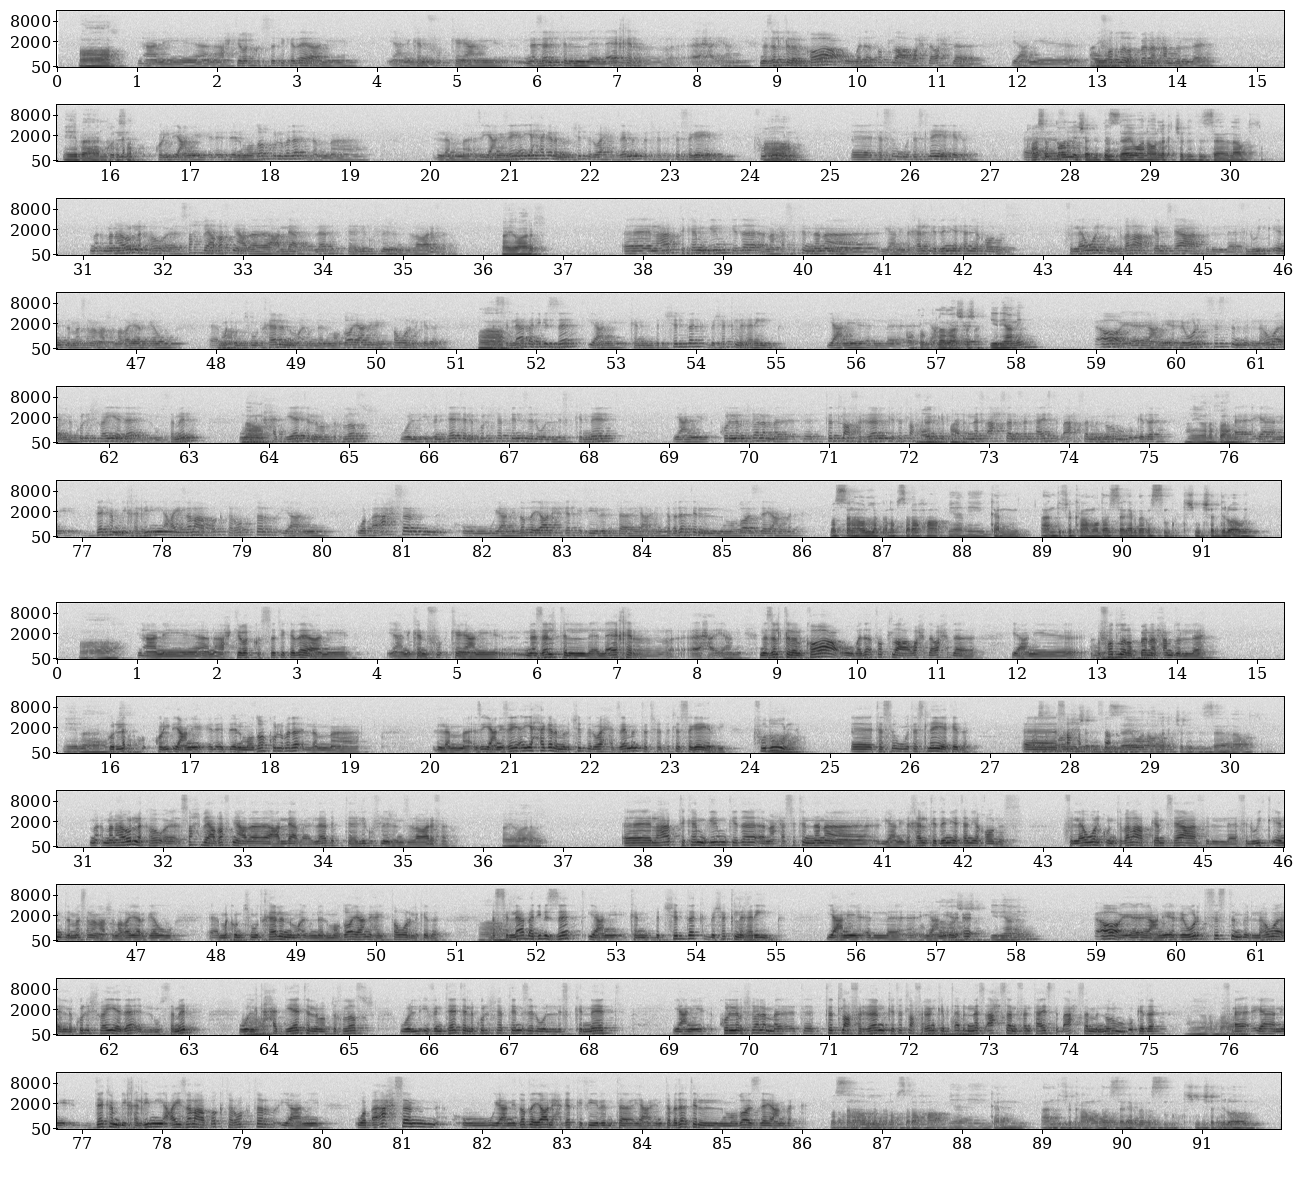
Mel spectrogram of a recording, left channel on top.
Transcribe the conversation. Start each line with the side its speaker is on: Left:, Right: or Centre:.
Left: اه
Right: يعني انا احكي لك قصتي كده يعني يعني كان فو... كان يعني نزلت ال... لاخر يعني نزلت للقاع وبدات اطلع واحده واحده يعني
Left: ايوه
Right: بفضل
Left: انا فاهم
Right: ربنا الحمد لله
Left: ايه بقى اللي
Right: كل
Left: حصل
Right: كل يعني ال- ال- الموضوع كله بدأ لما لما زي- يعني زي اي حاجه لما بتشد الواحد زي ما انت اتشدت للسجاير دي فضول
Left: اه
Right: آه، تس... وتسليه كده آه،
Left: خلاص انت قول
Right: صح
Left: لي اتشددت
Right: صح
Left: ازاي وانا اقول لك اتشددت ازاي من الاول
Right: ما ما انا هقول لك اهو آه، صاحبي عرفني على على اللعبه لعبه ليج اوف ليجندز لو عارفها
Left: ايوه عارف
Right: آه، لعبت كام جيم كده انا حسيت ان انا يعني دخلت دنيا تانية خالص في الاول كنت بلعب كام ساعة في ال في الويك اند مثلا عشان اغير جو آه،
Left: اه
Right: ما كنتش متخيل ان ان الموضوع يعني هيتطور لكده
Left: اه
Right: بس اللعبة دي بالذات يعني كانت بتشدك بشكل غريب يعني ال
Left: هتفضل
Right: يعني
Left: على
Right: ال-
Left: الشاشه كتير يعني
Right: اه يعني الريورد سيستم اللي هو اللي كل شوية ده المستمر والتحديات
Left: اه
Right: اللي ما بتخلصش والايفنتات اللي كل شوية بتنزل والسكنات يعني كل شويه لما ت- تطلع في الرانك تطلع في
Left: ايوه
Right: الرانك
Left: انا
Right: بتقابل
Left: فاهمك
Right: ناس احسن فانت عايز تبقى احسن منهم وكده
Left: ايوه انا فاهمك
Right: فيعني ده كان بيخليني عايز العب اكتر واكتر يعني وابقى احسن ويعني ده ضيع لي حاجات كتير انت يعني انت بدأت الموضوع ازاي عندك
Left: بص انا هقول لك انا بصراحه يعني كان عندي فكره عن موضوع السجاير ده بس ما كنتش متشدله قوي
